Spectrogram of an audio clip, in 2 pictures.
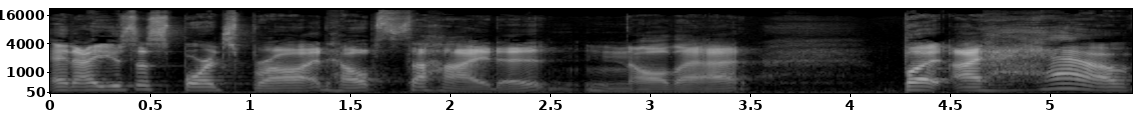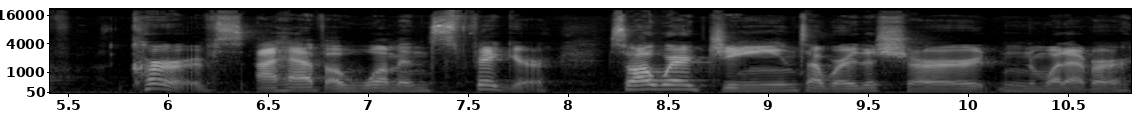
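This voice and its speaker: A nasal woman's voice, very deep and low in pitch, with an animated tone, a bright, sharp tone, very wide pitch swings and a fairly slow pace, on a very clean recording with a silent background. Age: 30s. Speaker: professional wrestler. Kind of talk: casual chat.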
